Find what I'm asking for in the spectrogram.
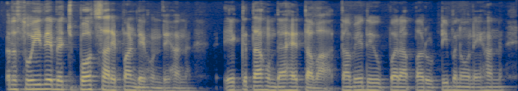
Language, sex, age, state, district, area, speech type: Punjabi, male, 18-30, Punjab, Muktsar, urban, spontaneous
